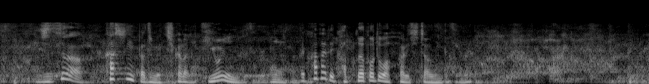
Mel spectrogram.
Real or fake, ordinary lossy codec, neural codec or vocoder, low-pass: fake; none; codec, 16 kHz, 4 kbps, X-Codec, HuBERT features, trained on LibriSpeech; 7.2 kHz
